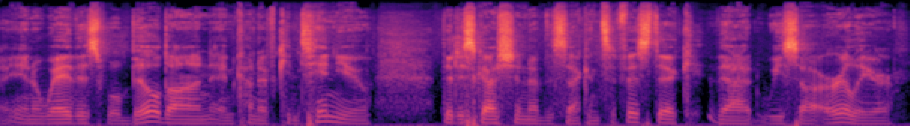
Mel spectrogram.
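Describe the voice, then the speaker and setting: A man's voice: fairly low pitch, pushed and bright, dry recording. A man giving a recorded history lecture, explaining patiently with some fillers and restarts.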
